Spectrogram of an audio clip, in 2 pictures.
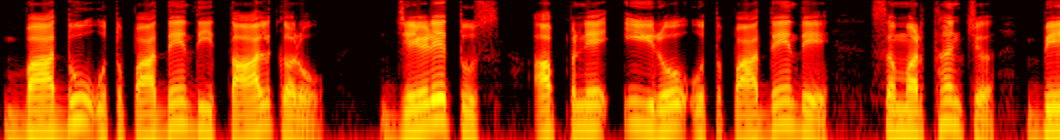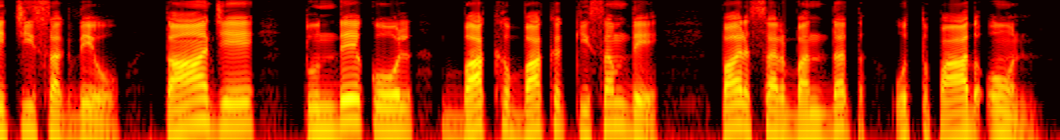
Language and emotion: Dogri, neutral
